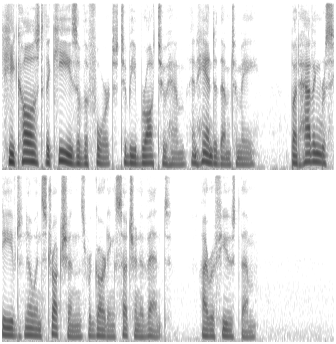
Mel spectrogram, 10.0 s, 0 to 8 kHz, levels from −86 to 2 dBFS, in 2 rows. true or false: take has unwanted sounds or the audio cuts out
false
